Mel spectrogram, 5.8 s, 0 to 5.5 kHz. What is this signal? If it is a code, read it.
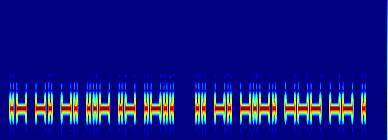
Morse code, heard as a keyed tone, about 25 wpm, 600 Hz. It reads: ANNUAL INCOME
